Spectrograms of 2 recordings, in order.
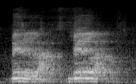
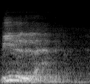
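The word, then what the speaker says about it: بالله: Tidak menjelaskan kasrah pada huruf ba pada billah serta pada harokat lainnya. Bella. Nah, ada taklilnya atau ada imalah sedikit bella a'udzu bella tapi billah.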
